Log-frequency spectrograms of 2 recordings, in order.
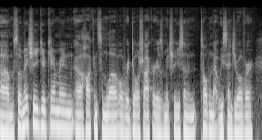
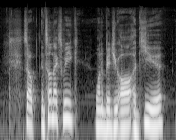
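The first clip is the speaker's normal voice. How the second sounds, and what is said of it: Exaggerated French accent. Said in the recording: “I said that joint with a mad French accent”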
